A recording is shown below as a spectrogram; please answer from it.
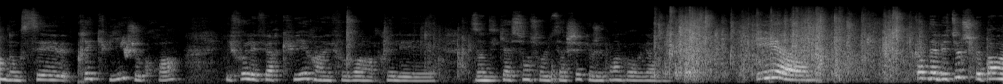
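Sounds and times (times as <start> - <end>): plastic bags crinkling: 3.4 - 5.7, 6.5 - 10.0.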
